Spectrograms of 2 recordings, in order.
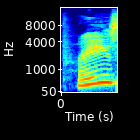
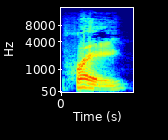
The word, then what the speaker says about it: prey: other insects to survive if you get confused by this word prey because it sounds like it I mean it means to hunt other animals but it also sounds like the word to talk to God if you get confused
